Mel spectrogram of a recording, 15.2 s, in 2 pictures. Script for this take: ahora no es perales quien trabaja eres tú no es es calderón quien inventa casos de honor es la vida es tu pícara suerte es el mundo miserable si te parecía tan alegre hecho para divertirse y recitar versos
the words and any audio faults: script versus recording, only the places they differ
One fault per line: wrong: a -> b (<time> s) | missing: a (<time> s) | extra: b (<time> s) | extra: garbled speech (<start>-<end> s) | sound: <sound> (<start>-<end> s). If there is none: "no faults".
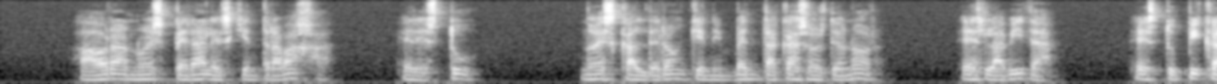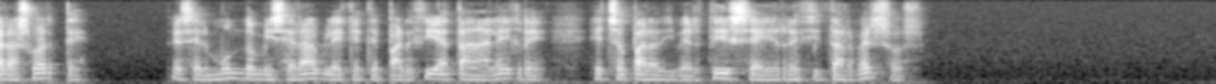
missing: es (3.9 s)
wrong: si -> que (9.7 s)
